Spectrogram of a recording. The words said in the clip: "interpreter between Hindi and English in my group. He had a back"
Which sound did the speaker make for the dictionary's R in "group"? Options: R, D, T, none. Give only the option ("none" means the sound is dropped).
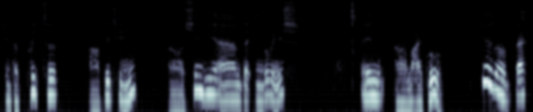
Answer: none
